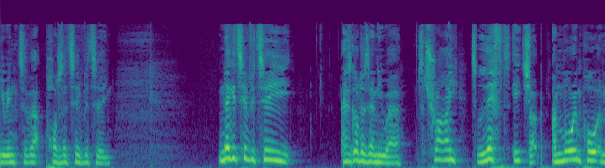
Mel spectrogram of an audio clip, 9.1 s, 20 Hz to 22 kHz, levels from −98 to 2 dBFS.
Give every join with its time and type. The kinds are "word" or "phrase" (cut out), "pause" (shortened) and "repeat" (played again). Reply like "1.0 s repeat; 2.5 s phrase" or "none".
5.2 s word; 6.3 s word; 7.1 s word; 7.9 s word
